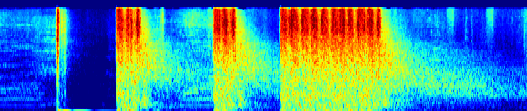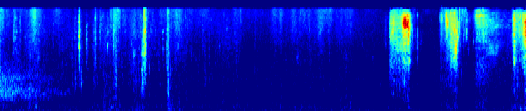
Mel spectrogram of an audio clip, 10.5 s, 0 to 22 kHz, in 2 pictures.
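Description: An M4 rifle firing at a bear in DayZ: a single shot, then several loud sustained automatic bursts close by, tailing off into quieter clicks, shuffling and a few late distant shots.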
